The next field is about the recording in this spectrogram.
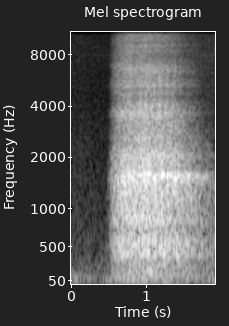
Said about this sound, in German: Ich atme tief ein und habe das Gefühl, die Bedeutung der Stadt mit jedem Atemzug in mir aufzunehmen.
